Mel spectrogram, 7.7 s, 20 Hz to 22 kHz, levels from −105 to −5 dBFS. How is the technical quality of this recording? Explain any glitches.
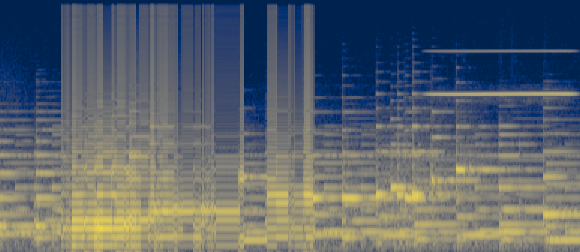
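The recording has two clear technical problems: a robotic buzz in the first half and a feedback whistle near the end.

From 0.83 to 3.26 s, and again from 3.58 to 4.19 s, the music turns into a rigid, metallic drone, the robotic sound from repeated short buffers. The likely cause is playback being starved of new audio and looping its last fragment, so nearly everything heard in those stretches is repetition. The fixed 133 Hz buzz fits a repeated slice about 7.5 ms long. Unlike a plain dropout or crackle, the sound never goes silent. It keeps the music's rough outline under an imposed, unchanging pitch.

From 5.61 s to the end, a thin, steady tone sits about 10 dB below the music at 4.8 kHz, swelling and fading slowly in level. This is a feedback whistle, likely from a speaker-to-microphone loop held just at the edge of feedback, so one frequency rings on without building up. Unlike full runaway feedback, it never swells into a howl. 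Unlike a constant electrical tone or hum, it is high-pitched and not perfectly steady.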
